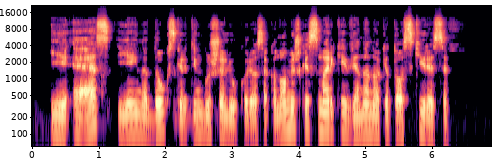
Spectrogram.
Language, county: Lithuanian, Kaunas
